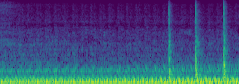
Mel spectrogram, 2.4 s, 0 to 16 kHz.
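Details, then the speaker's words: 1979 Chevrolet C30 square-body truck: a deep, even V8 idle rumble with a few sharp clicks near the end. Normal idle; it sounds good. "Overall, she sounds good."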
